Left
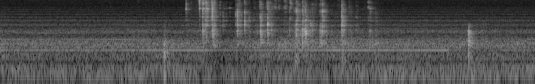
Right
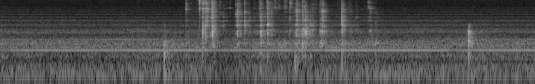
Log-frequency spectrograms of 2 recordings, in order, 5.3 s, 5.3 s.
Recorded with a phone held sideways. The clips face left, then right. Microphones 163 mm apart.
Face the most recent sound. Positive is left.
turn(degrees=-25)  # may be behind; listen again after turning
